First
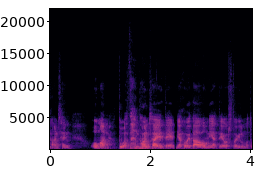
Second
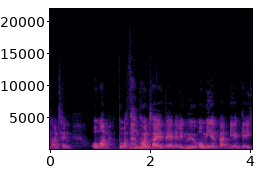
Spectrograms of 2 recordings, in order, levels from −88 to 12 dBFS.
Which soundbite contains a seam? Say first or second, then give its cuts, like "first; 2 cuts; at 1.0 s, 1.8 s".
first; 1 cut; at 2.5 s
